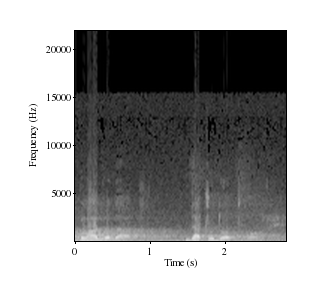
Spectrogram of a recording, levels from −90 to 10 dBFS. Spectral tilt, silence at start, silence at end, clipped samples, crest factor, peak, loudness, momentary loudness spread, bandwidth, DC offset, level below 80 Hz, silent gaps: -8 dB/octave; 0 s; 0 s; 0.7%; 12 dB; 0 dBFS; -13 LUFS; 14 LU; 15.5 kHz; 0.9%; -24 dBFS; none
